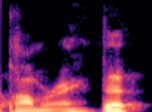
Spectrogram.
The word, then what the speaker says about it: Pomeroy: In the second half of the in the second half with the score tied 0-0, a Georgia back, I'm going to butcher the name, Jason Pomeroy. Do you want to check in? Yeah, that sounds right. I'll allow Pomeroy. That's how I would say it.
